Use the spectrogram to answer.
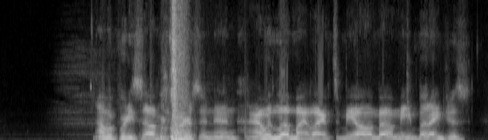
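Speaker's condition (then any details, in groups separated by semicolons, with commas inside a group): ALS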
